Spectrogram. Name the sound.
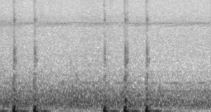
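knocking on a door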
